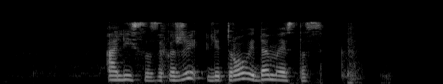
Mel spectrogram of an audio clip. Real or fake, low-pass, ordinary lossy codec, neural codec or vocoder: fake; 7.2 kHz; MP3, 32 kbps; codec, 16 kHz, 4.8 kbps, FACodec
